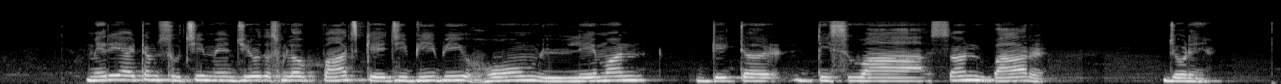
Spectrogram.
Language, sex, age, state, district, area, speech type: Hindi, male, 18-30, Uttar Pradesh, Varanasi, rural, read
